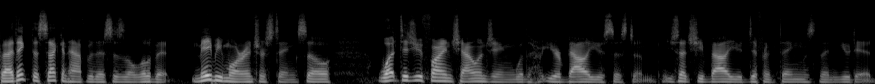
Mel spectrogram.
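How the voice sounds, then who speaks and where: A man at a medium pitch with an American accent, fairly quick pace and big swings in loudness, on a very clean, dry, close recording with a silent background and no echo. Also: ordinary pitch variation. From US Northeast, Maine. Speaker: podcast co-host. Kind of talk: casual chat. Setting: studio.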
